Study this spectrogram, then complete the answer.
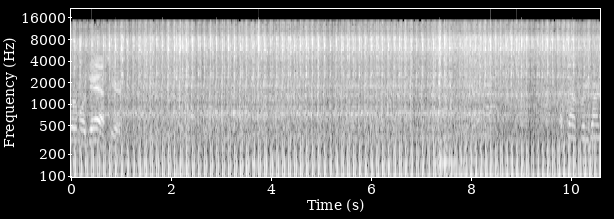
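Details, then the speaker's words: Old two-cylinder tractor after condenser replacement and rotor/cap contact cleaning, running without cooling: steady, even putt-putt at raised idle with no misses or knocks, little smoke; running healthy. "all right listen to that baby we got her going woo all right give me five give your knuckle bomb all right awesome Eli you got her going listen to it [Music] go oh sweet not smoking that bad give it a"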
